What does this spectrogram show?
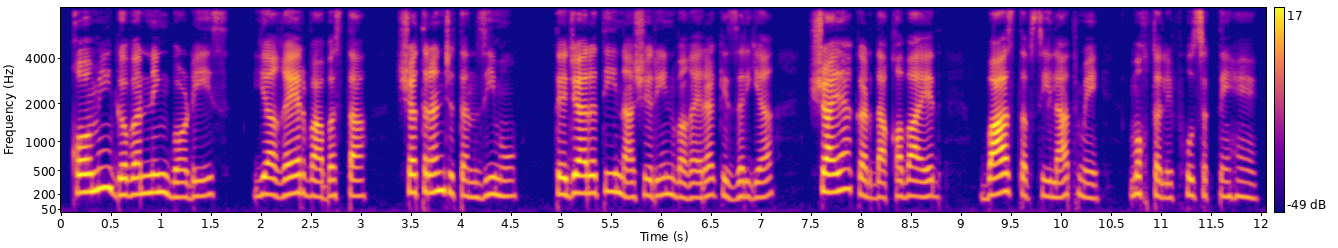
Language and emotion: Urdu, neutral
